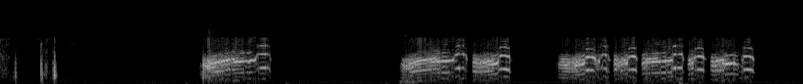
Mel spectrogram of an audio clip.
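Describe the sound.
Loud, high-pitched goose hail calls blown on a goose call to get geese to turn toward the caller: a drawn-out honk, a pair of longer calls, then a rapid run of several honks, with no talking.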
